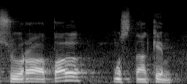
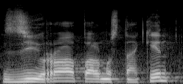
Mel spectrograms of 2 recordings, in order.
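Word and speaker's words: صراط المستقيم: Tidak boleh kita membacanya ihdinas siratal mustaqim pakai huruf zain. Karena kalau kita pakai suratul mustaqim artinya jalan yang lurus. Akan tetapi kalau kita rubah menjadi ziratul mustaqim artinya adalah kepiting yang lurus.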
